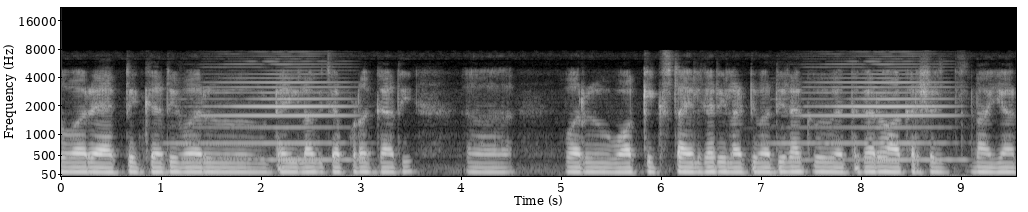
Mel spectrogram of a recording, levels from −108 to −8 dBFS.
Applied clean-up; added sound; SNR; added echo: none; Bowed string instrument; 8 dB; reverberation time 0.4 s.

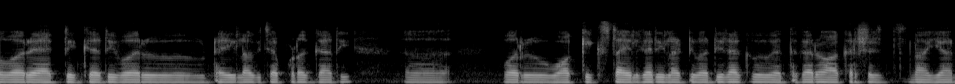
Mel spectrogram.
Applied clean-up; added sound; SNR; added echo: none; none; none; none.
